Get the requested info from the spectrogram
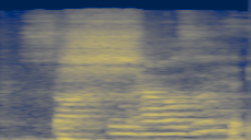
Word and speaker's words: Sachsenhausen: It was called, like, Sachsenhausen? – Yeah. That, you actually pronounced it really good just then.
